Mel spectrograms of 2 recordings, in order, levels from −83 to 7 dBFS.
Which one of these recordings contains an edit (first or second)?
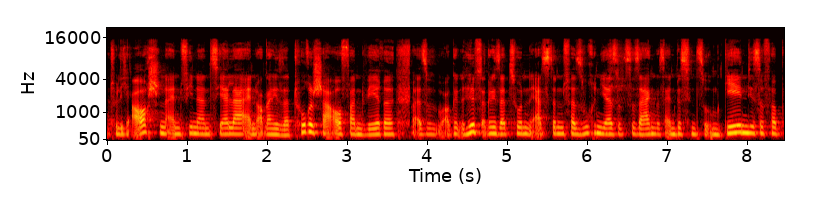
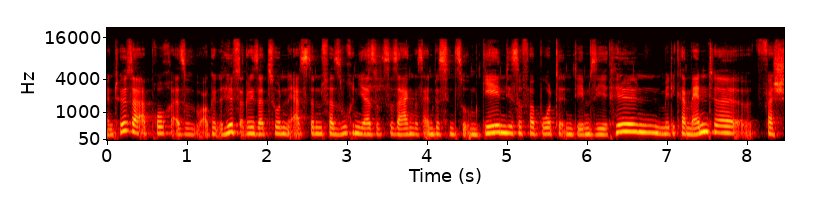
first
